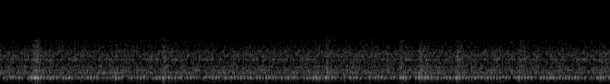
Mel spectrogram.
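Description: Quiet cold idle with a light, uneven ticking clatter riding over the engine; something's noisy while cold, cause not clear yet.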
